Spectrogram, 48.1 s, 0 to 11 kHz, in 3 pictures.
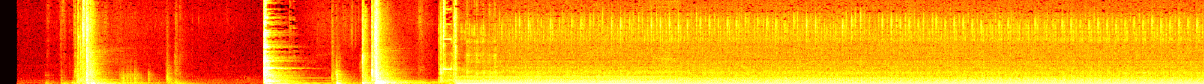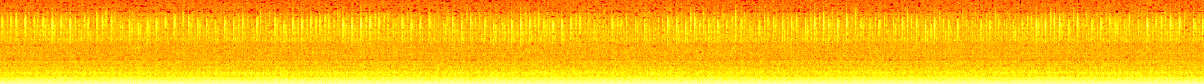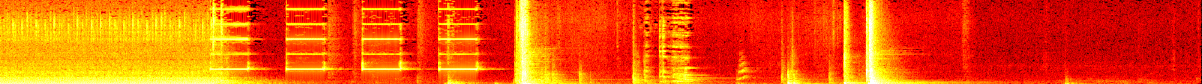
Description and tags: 20x12x29 - Microwave Perc 01
The sound of opening microwave door, putting a cup into the microwave, turning it on, beeping when finished, opening door, then removing cup and then closing door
